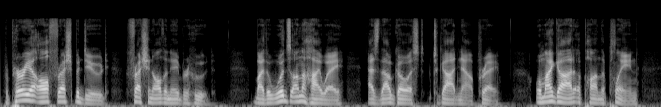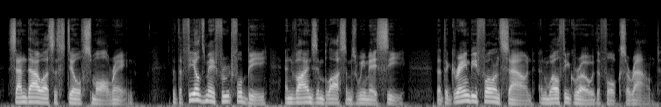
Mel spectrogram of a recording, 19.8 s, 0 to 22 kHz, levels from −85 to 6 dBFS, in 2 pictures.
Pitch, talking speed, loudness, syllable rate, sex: 110 Hz, 180 wpm, -20 LUFS, 4.6 syllables/s, male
